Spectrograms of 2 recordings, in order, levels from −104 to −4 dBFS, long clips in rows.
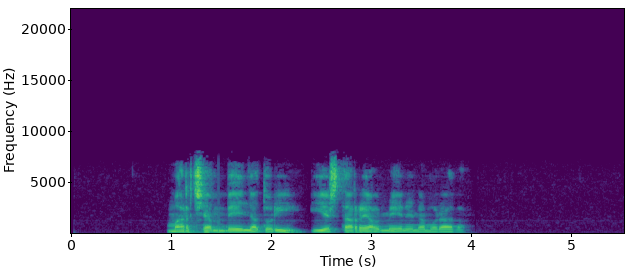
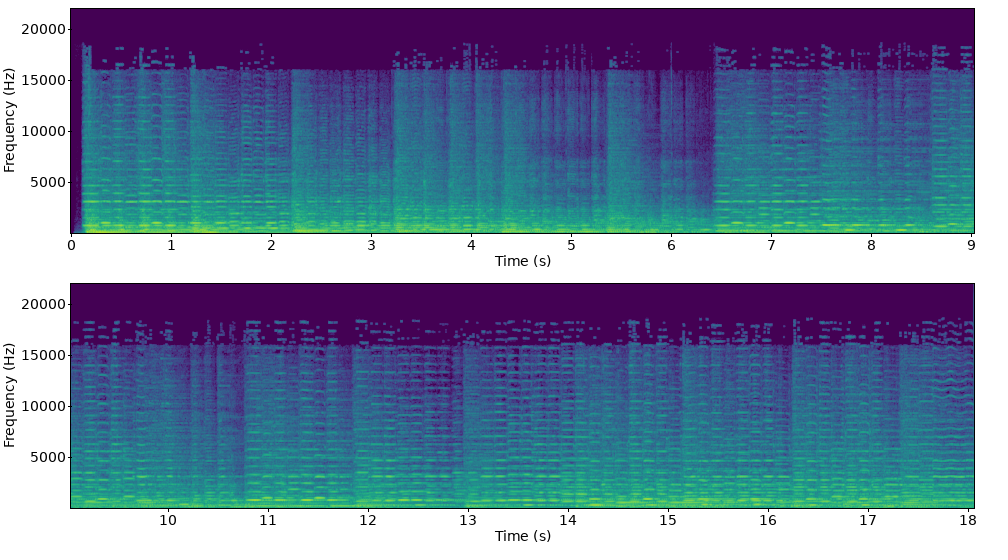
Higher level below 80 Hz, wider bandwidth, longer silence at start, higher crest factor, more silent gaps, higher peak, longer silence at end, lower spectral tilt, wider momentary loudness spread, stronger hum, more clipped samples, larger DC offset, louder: second, -68 dBFS vs -52 dBFS; second, 8 kHz vs 17.5 kHz; first, 0.95 s vs 0.1 s; first, 24 dB vs 18 dB; neither; about the same, -8 dBFS vs -6 dBFS; first, 1.6 s vs 0 s; second, -3.5 dB/octave vs -5 dB/octave; about the same, 9 LU vs 7 LU; first, 50 Hz at -55 dBFS vs none; neither; neither; second, -29 LUFS vs -25 LUFS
